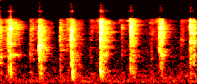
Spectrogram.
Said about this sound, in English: All right, shuffling the cards again.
